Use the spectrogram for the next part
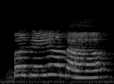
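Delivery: high, loud, hilarious punchline; laughing glee. A narrator's reading. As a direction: shout the word in high glee. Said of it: "They are just laughing".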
